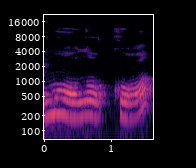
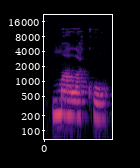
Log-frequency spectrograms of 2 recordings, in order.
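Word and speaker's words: молоко: Un'altra parola può essere malaco, scrive moloco, ma si pronuncia malaco, latte, malaco.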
